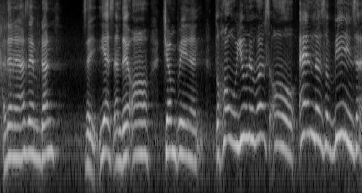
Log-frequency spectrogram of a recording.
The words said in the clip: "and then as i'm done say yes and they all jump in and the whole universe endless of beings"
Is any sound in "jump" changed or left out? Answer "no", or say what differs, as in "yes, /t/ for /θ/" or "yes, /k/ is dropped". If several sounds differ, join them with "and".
no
